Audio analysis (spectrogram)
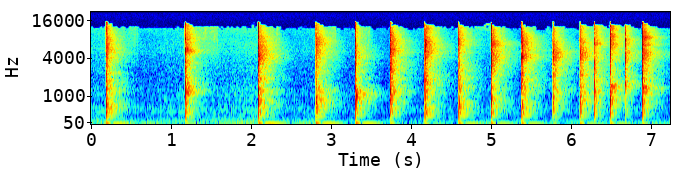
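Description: A single person claps their hands about sixteen times, crisp, starting at a steady slow pace and speeding into quicker claps at the end, with no talking.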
